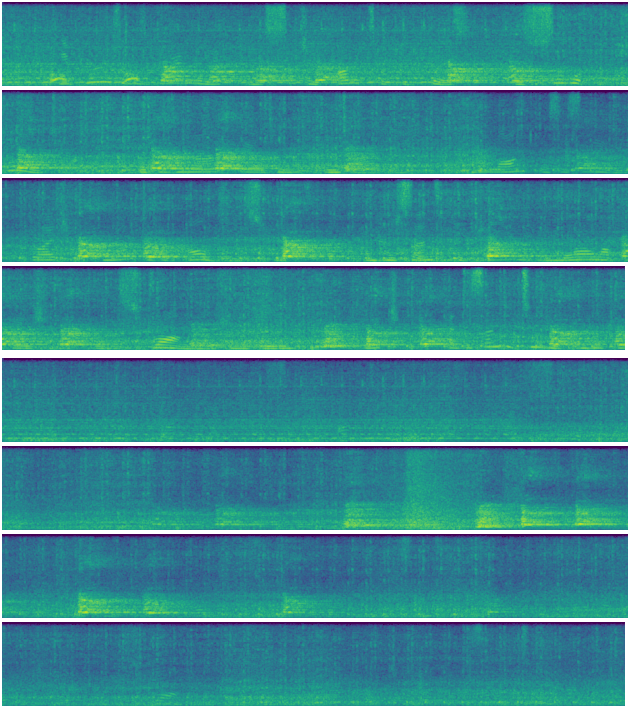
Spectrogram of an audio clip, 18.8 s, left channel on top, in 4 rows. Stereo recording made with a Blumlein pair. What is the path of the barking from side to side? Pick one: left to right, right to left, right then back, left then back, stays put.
right then back.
